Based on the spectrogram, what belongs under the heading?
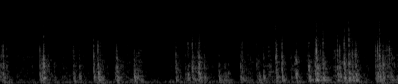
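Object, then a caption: Fabric-laminated lamp shade with wire frame. Fingertips and nails tap the top edge and outer wall of a hollow drum lamp shade made of fabric laminated on a stiff backing, with a perforated pattern and a wire frame. The result is a quiet, irregular patter of soft, dull taps with a low-mid body and very short decay.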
